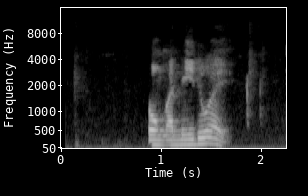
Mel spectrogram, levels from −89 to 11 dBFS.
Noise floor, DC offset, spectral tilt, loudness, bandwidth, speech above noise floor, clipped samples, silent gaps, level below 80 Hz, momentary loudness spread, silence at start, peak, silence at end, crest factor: -57 dBFS; under 0.1%; -8 dB/octave; -22 LUFS; 7 kHz; 36 dB; under 0.1%; none; -54 dBFS; 8 LU; 0.85 s; -4 dBFS; 0.6 s; 20 dB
